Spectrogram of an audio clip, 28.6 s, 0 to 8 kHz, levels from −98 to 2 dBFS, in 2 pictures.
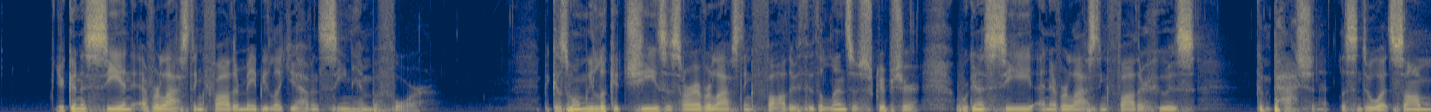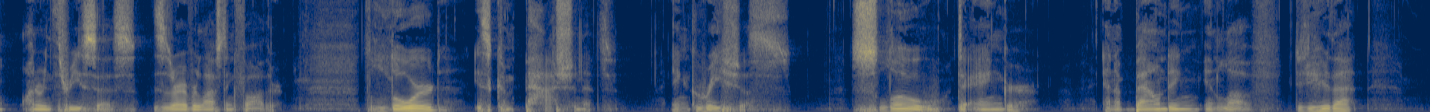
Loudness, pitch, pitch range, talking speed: -30 LUFS, 120 Hz, 115-135 Hz, 140 wpm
